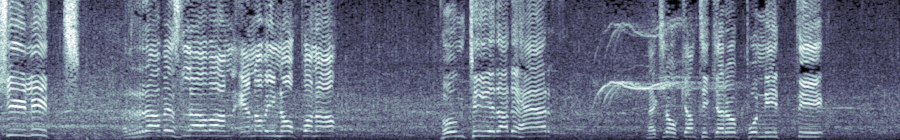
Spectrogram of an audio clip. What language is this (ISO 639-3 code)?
swe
